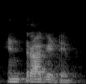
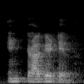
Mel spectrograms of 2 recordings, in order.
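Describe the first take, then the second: Both takes have the same delivery.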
